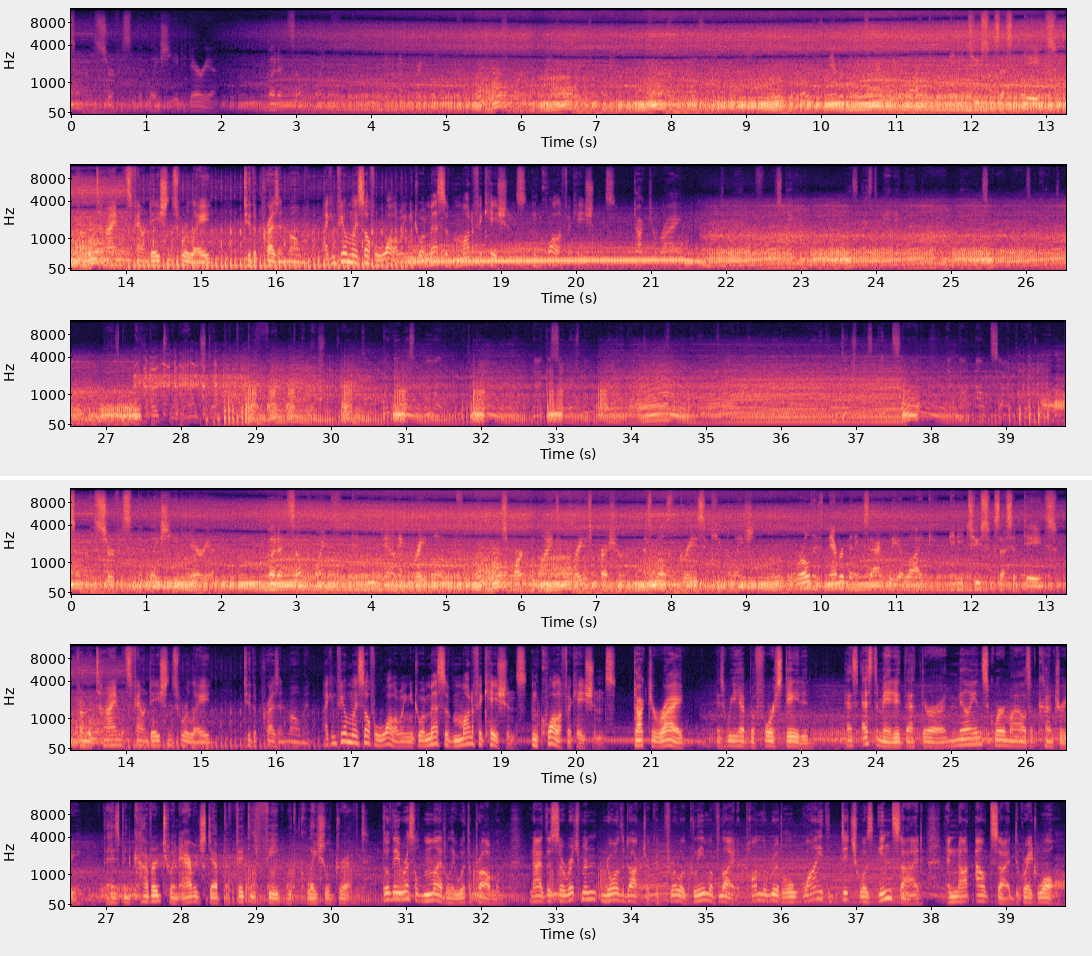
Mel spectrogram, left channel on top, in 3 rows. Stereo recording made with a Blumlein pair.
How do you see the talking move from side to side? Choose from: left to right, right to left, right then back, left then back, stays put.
left then back.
